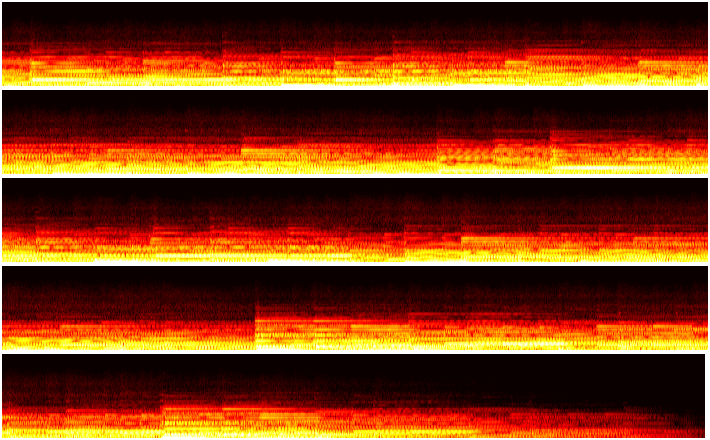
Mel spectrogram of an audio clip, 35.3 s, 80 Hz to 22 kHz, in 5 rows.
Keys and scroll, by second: 1.2 b, 4.0 5, 5.2 `, 5.2 s, 7.2 BackSpace, 8.6 1, 8.9 alt+z, 10.7 Tab, 11.2 ctrl+z, 12.7 x, 14.3 }, 14.8 x, 15.9 r, 17.6 r, 21.0 a, 21.4 m, 22.6 Tab, 23.3 alt+shift+z.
